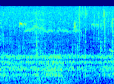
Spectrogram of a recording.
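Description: Near silence: faint outdoor ambience.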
